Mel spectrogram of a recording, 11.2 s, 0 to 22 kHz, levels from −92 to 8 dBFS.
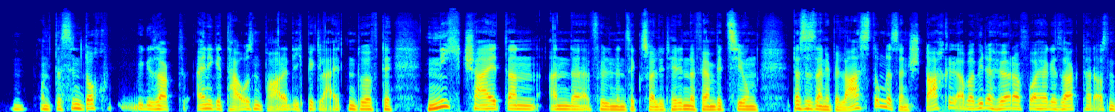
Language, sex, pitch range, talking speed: German, male, 120-155 Hz, 210 wpm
